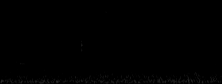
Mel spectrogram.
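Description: Near silence, with a few faint, soft strokes of a paintbrush across watercolour paper.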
